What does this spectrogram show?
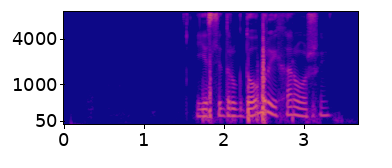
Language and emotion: Russian, positive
